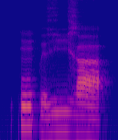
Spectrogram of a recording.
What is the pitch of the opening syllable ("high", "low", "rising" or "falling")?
high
